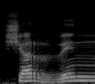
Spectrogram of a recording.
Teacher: री को नून के साथ जोर से लगाना है, नून को नाक से निकालना है।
